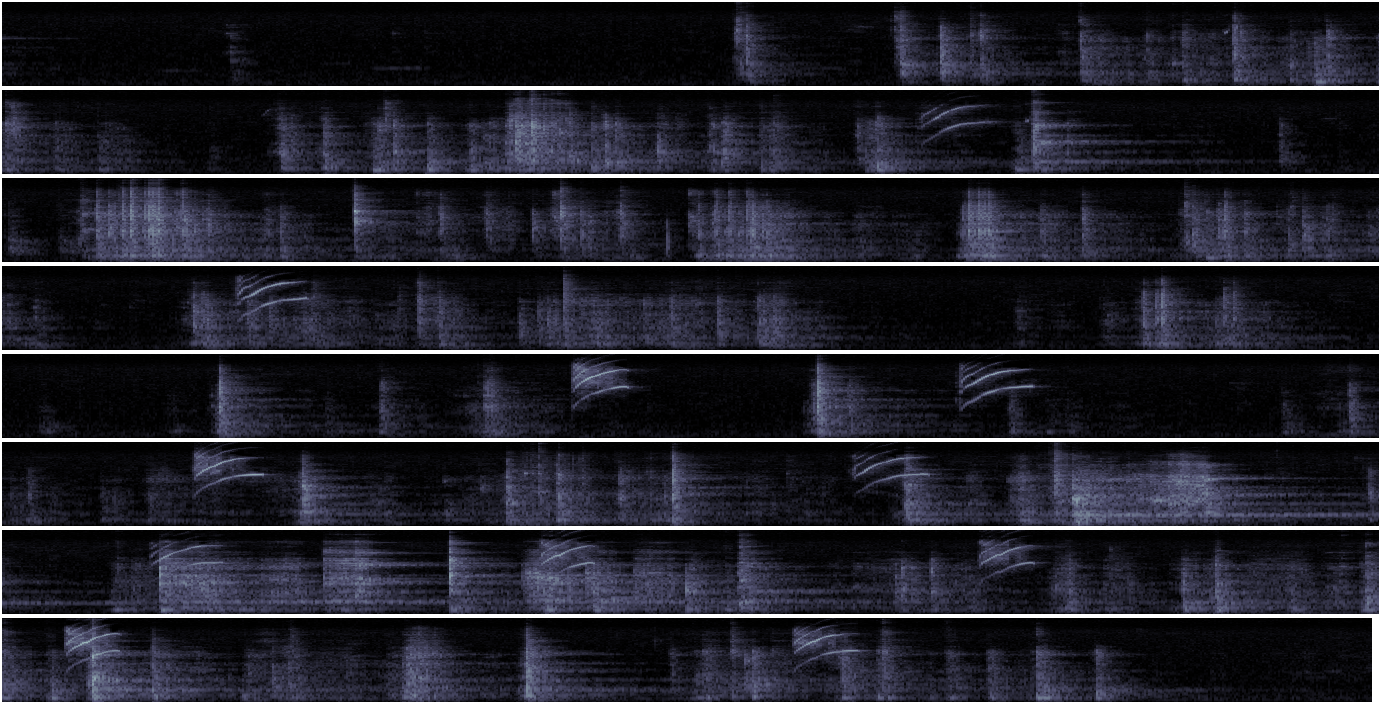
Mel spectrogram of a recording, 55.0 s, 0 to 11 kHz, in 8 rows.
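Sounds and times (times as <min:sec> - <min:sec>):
bird chirp calls: 0:11.5 - 0:12.0, 0:21.8 - 0:22.2, 0:30.4 - 0:30.8, 0:32.3 - 0:32.8, 0:35.4 - 0:35.8, 0:38.7 - 0:39.1, 0:42.0 - 0:42.4, 0:44.0 - 0:44.3, 0:46.2 - 0:46.6, 0:48.5 - 0:48.8, 0:52.2 - 0:52.5.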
